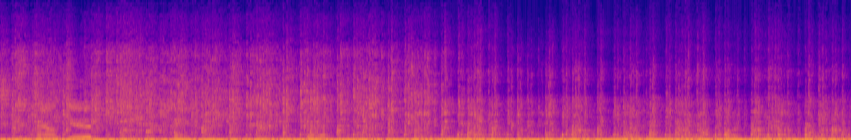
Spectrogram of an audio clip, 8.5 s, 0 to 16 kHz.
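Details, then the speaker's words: Revived 350 V8 in a C10, freshly installed and fired for the first time in 6 years: deep, steady rumble with an even beat and no ticks or knocks. It runs great, but oil is leaking at the valve cover, and a reseal may be tried. "I think sounds great runs awesome"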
